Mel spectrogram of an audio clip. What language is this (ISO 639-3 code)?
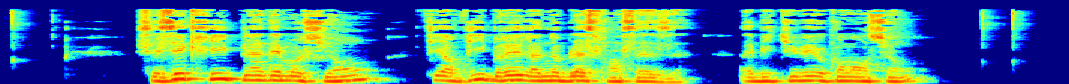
fra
